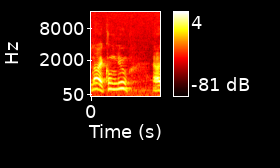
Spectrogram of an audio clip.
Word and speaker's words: Cuong Nhu: I couldn't even pronounce it. And they said, no, Cuong Nhu.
